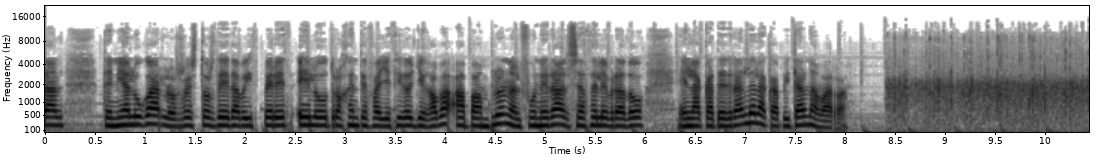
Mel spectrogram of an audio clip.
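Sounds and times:
speech: 0.0s - 8.5s
police officers applauding outside Pamplona's cathedral at a funeral: 8.4s - 10.4s.

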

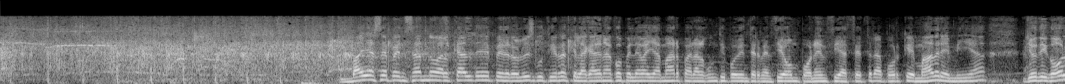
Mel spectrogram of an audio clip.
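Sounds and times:
applause: 0.0s - 6.0s
speech: 3.5s - 10.6s.

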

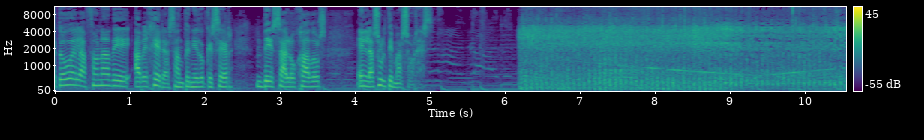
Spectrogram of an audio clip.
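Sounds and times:
speech: 0.0s - 5.2s, 6.2s - 6.6s
firefighting helicopter rotor chopping overhead: 6.2s - 10.5s.

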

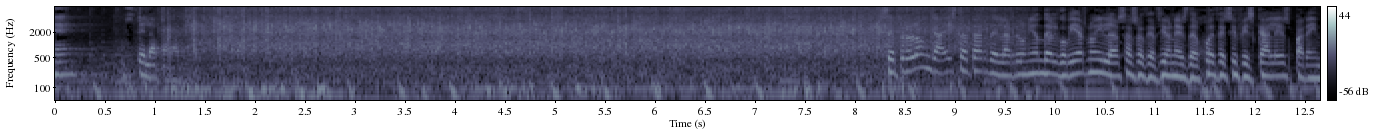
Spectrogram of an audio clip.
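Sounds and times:
speech: 0.0s - 1.5s, 8.3s - 12.6s
parliamentary applause from a large group: 1.1s - 9.8s.

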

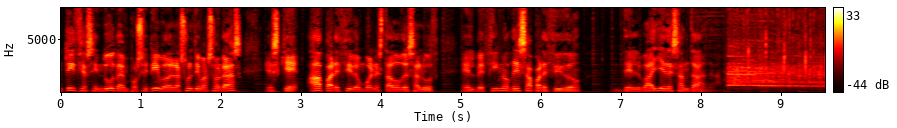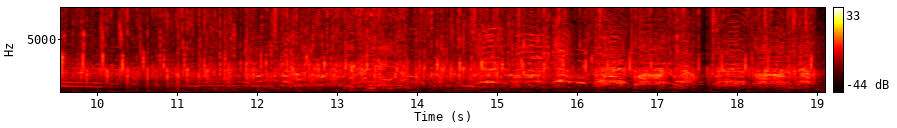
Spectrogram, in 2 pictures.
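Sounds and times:
speech: 0.0s - 8.4s
applause: 8.3s - 19.0s
crowd cheering: 8.3s - 19.0s
crowd shouting a name: 11.1s - 19.0s.

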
